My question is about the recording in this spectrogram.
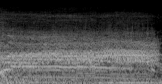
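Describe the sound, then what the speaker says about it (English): A man's long, loud, strained scream in an animated scene, sustained and harsh before trailing off at the end. "Then he screamed and slashed the locker."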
